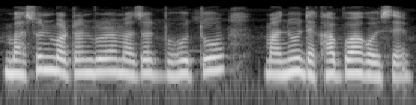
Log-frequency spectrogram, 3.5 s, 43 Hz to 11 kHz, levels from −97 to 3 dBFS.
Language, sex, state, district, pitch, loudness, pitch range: Assamese, female, Assam, Sonitpur, 230 Hz, -16 LUFS, 220-245 Hz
